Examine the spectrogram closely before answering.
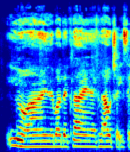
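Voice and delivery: low, hushed imitation of his denial; quiet, low mocking quote. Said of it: "He gonna say he not a clout chaser".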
